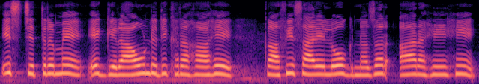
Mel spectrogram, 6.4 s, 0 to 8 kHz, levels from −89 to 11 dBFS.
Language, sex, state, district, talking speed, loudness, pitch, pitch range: Hindi, female, Madhya Pradesh, Bhopal, 140 wpm, -12 LUFS, 245 Hz, 235-265 Hz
